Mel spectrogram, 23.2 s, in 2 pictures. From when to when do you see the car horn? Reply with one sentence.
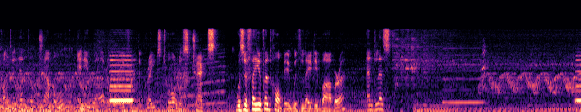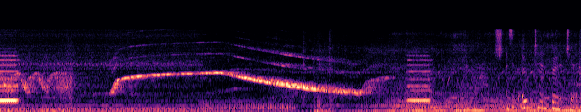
You can hear the car horn from 2.1 to 3.8 s, from 11.4 to 13.1 s and from 19.7 to 21.4 s.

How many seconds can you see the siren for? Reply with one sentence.
The siren can be heard for 19 seconds in total.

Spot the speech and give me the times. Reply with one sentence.
The speech can be heard from 0.0 to 7.8 s and from 21.5 to 23.2 s.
